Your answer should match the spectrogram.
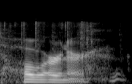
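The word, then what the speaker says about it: Nick Hoerner: I was spelling his name wrong. I didn't realize it had an R after Ho. Thought it was just like Honer. It's Horner with the R after the E.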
